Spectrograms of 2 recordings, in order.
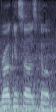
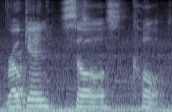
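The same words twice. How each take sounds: First: The name is said at a normal pace. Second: The name is said slowly.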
